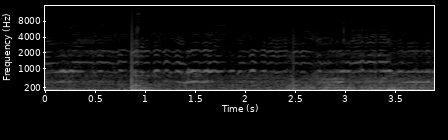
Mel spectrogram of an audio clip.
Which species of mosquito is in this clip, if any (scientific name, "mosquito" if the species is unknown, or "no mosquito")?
Culex quinquefasciatus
